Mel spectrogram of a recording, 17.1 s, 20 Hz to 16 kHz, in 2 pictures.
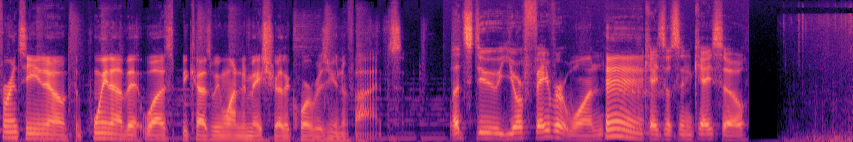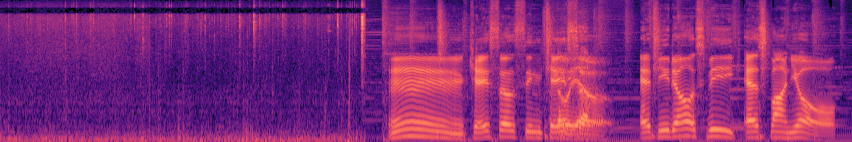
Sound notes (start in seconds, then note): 7.7 fire sound effect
